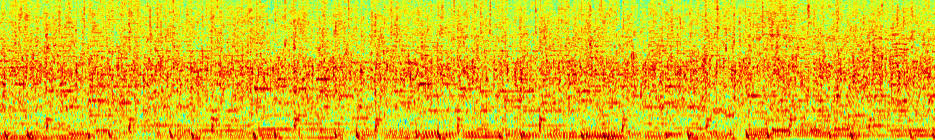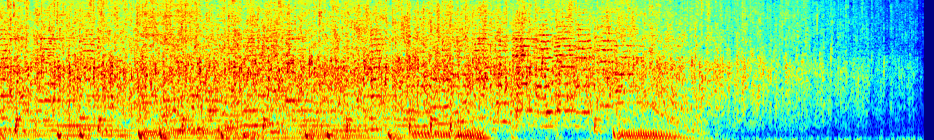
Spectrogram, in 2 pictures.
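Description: Closing theme music over studio audience applause, fading out over the last two seconds.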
